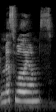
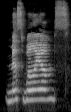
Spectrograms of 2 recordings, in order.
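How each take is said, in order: First: "Miss Williams" said quietly, at normal pace; softer address. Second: "Miss Williams" said slowly and higher, deliberately; slow formal address. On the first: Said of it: "I was like". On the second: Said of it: "I looked at her and said". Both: Retold or imitated.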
